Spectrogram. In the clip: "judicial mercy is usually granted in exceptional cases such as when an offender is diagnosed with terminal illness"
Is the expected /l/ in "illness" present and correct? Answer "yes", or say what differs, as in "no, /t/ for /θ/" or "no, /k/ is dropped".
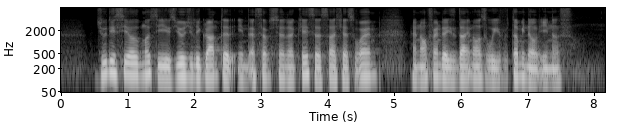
no, /l/ is dropped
